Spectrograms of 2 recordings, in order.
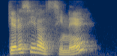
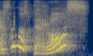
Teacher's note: they raise their voice in a lot of yes and no questions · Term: sing-songy accent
